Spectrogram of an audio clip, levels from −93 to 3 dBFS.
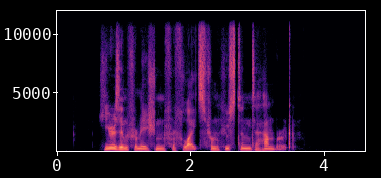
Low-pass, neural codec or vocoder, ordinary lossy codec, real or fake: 10.8 kHz; codec, 44.1 kHz, 2.6 kbps, SNAC; none; fake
